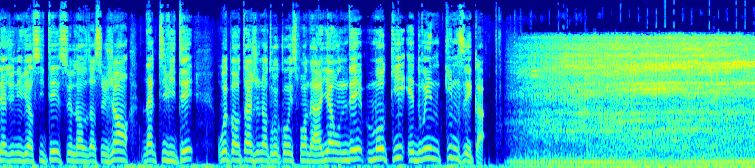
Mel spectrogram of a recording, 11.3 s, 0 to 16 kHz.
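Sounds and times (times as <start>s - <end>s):
speech: 0.0s - 7.4s
motorcycle taxi engine running steadily in Yaoundé: 7.6s - 11.3s.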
